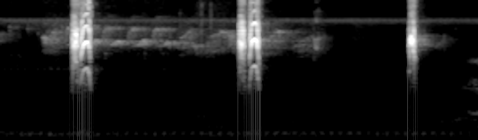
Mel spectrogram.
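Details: A female little spiderhunter in breeding condition calls to attract a male: three piercing high chips, the first two doubled, with a thin high whine trailing behind them.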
